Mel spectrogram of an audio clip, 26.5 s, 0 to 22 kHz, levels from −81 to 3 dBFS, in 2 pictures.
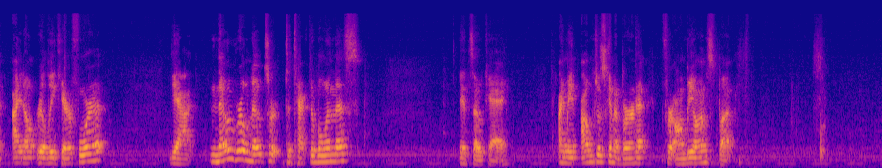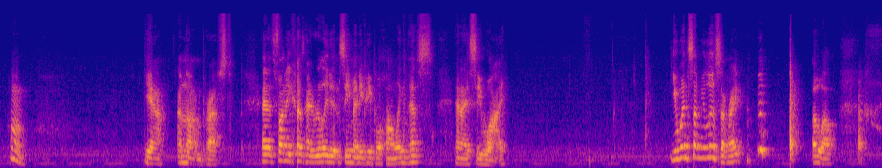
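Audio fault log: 22.07–22.10 s: short concealed packet loss. About 20 ms of audio never arrived in time. The receiver filled the hole by extending the preceding sound, then blended back into the real signal. This leaves a brief smear or wobble where the missing material should be.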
